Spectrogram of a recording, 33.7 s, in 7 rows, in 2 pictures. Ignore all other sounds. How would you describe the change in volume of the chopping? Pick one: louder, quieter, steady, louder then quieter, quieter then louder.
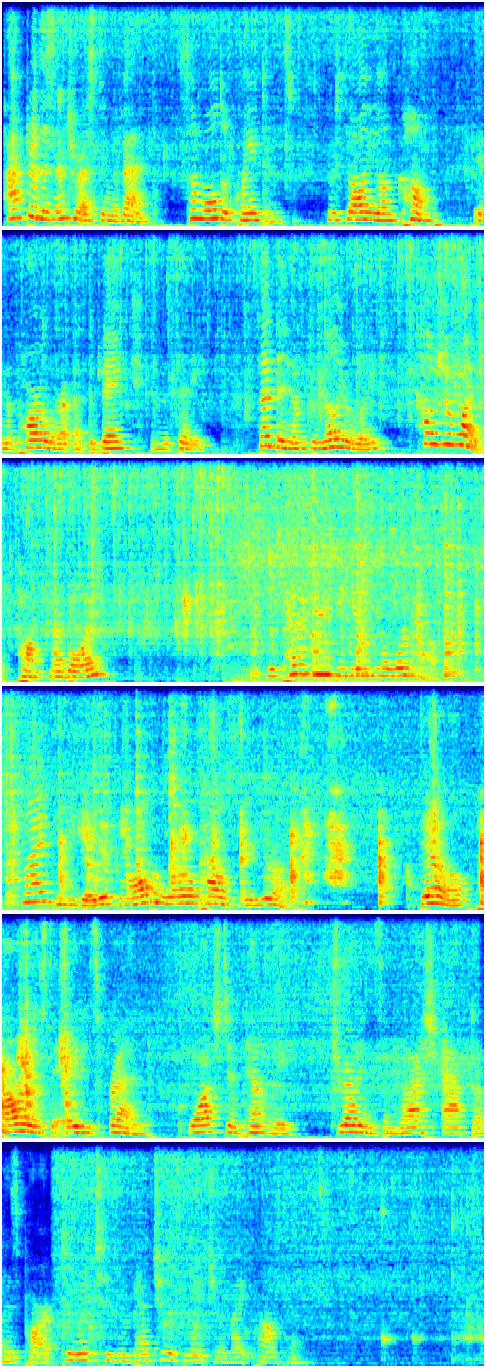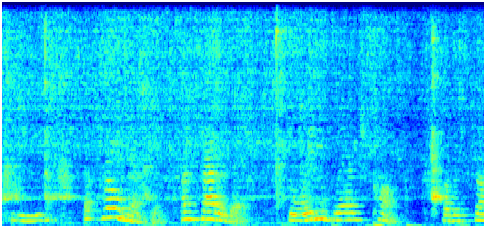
louder.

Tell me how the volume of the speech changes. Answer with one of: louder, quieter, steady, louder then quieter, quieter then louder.
quieter.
